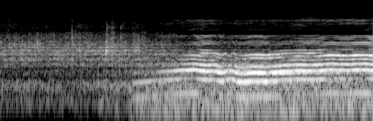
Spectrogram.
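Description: A young man sings close by.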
